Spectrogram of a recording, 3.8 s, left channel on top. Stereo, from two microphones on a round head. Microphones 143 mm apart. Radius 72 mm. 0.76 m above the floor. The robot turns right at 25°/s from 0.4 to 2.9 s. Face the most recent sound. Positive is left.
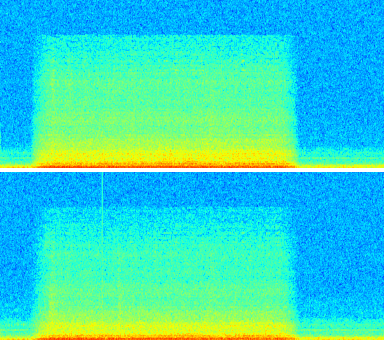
No sound to turn to.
